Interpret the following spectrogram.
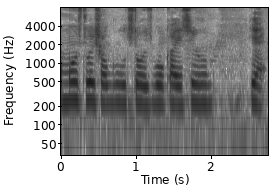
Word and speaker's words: Ra's al Ghul: But then in the Bale trilogy, he's pronounced Ra's al Ghul, and Ra's al Ghul is how he, should be pronounced, but I don't care.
